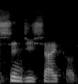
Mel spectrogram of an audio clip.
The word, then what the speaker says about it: Shinji Saito: Yeah, spell that. Shin. I got him. SHINJI SAITO.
